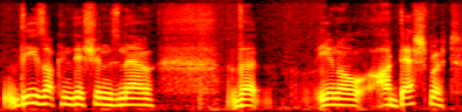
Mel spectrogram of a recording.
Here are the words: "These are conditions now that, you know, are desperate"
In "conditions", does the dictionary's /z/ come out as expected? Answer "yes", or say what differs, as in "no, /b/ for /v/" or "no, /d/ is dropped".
yes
